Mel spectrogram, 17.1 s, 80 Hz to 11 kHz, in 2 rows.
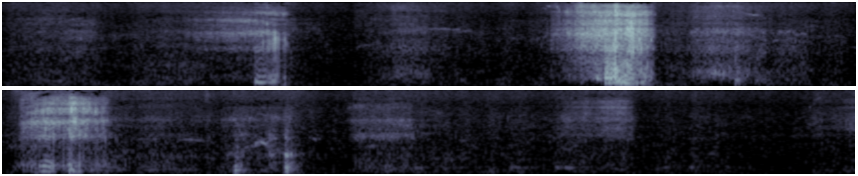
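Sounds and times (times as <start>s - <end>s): soft breathing: 0.0s - 4.9s, 6.5s - 11.3s, 11.9s - 15.0s
puppy snoring: 0.3s - 3.0s, 5.5s - 7.8s, 8.7s - 9.7s, 14.1s - 14.9s.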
